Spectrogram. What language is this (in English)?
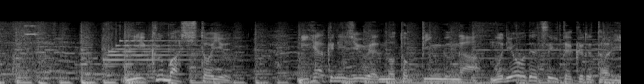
Japanese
